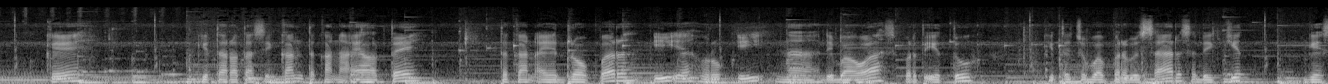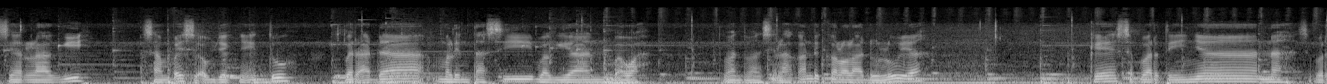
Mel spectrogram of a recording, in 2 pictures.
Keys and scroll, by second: 1.0 ctrl+z, 4.4-5.2 typing, 8.3 v.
